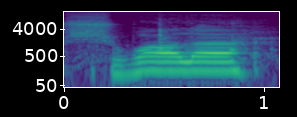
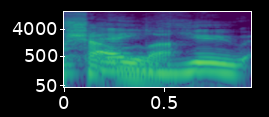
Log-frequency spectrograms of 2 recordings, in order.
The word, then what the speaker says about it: Shaula: Mikol Shwala. Oh. Did you spell it right? No, I didn't. Mikol. It's Mikol Shaula. Aula. Yeah. Shaula, not Shwala.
